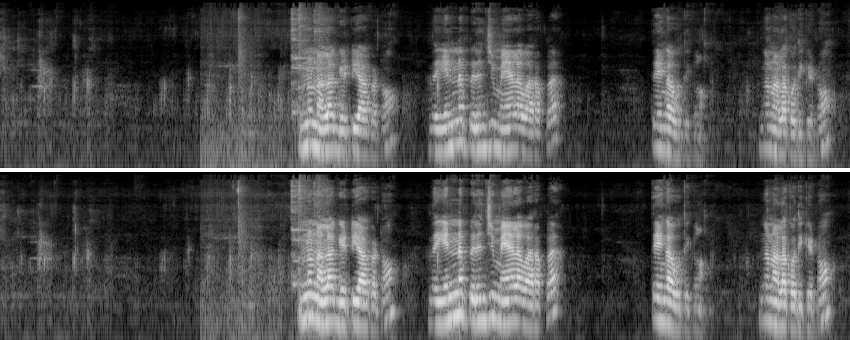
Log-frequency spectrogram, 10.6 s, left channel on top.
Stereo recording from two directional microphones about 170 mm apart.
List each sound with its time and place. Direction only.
3.8 s a woman's voice: 55° right (ahead or behind)
8.1 s a woman's voice: 55° right (ahead or behind)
